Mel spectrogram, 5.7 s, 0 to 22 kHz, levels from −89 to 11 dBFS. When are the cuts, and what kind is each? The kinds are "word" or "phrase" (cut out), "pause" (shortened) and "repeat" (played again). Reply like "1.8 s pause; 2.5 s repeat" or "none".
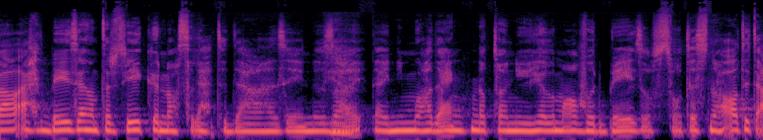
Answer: none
